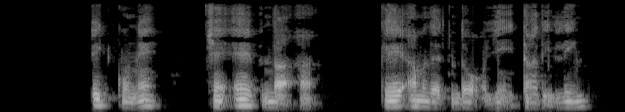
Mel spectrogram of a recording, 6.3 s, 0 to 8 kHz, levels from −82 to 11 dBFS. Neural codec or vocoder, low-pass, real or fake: none; 7.2 kHz; real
